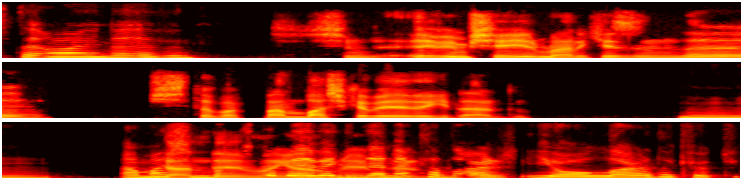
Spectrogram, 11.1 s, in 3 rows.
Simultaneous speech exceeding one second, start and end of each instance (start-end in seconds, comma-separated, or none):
8.2-9.7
